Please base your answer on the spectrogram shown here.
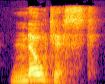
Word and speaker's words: noticed: mean to do that when you add the D you pronounce the Ed as quickly as possible as a t noticed okay yes do you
